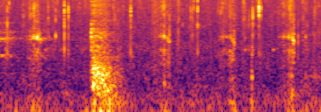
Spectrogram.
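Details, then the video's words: Buffalo lying at rest at noon in a farmer's field, chewing the cud: soft crunching and clicking bites repeat through the clip, with one louder rustling burst near the middle and a steady low background. "Sound buffalo chewing the cud"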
